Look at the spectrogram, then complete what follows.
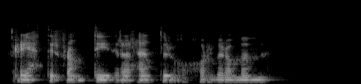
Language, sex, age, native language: Icelandic, male, 30-39, Icelandic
